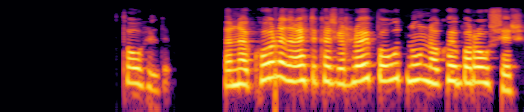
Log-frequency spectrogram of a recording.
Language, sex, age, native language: Icelandic, female, 30-39, Icelandic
